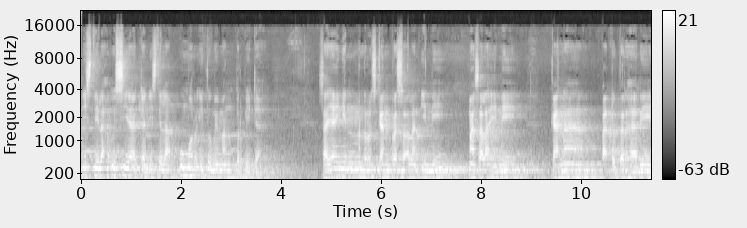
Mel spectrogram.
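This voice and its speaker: A middle-aged Indonesian man preaching a dawn sermon in a mosque, chanting an Arabic opening and then explaining calmly to the congregation. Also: mid-range voice, slight background noise. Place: mosque hall. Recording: echoey mosque hall, distant and dull mic.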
